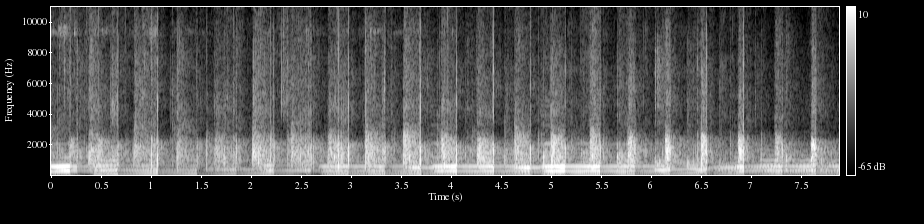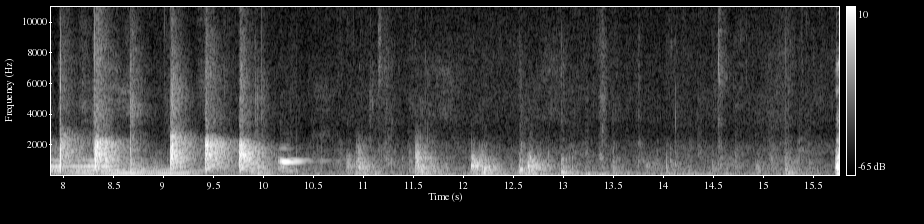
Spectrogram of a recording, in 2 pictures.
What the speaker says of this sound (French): sous nos applaudissements pour l'Éternel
